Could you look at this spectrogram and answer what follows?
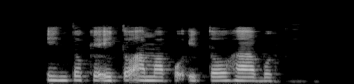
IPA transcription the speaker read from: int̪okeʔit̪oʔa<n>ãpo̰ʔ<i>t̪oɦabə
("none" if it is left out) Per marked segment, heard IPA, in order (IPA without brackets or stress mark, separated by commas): m, i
